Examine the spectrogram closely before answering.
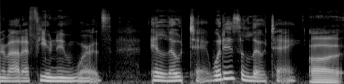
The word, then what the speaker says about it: elote: Do you know if I pronounced that right? Elote. Elote. Thank you. Elote.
